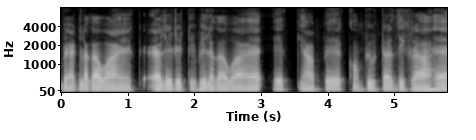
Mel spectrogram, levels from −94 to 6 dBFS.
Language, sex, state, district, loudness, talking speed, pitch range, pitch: Hindi, male, Jharkhand, Deoghar, -20 LUFS, 155 wpm, 105-110 Hz, 105 Hz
